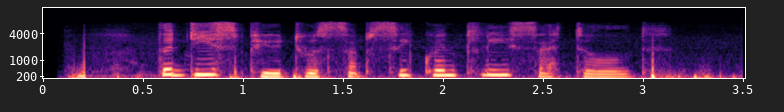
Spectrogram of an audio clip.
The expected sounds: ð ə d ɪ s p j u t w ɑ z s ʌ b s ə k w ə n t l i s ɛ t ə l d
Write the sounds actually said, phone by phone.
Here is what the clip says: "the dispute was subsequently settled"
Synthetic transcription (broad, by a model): ð ə d ɪ s p j u t w ɑ z s ʌ b s ə k w ə n t l i s ɛ t ə l d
